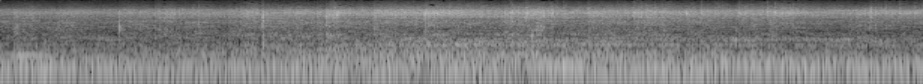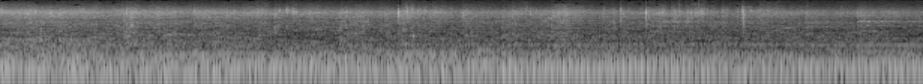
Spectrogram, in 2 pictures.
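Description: Steady low hum, like a running motor, under a constant haze of outdoor background noise.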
